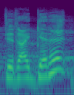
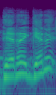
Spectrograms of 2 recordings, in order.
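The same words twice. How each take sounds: First: Said in the usual way. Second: Higher, pleading repeat; more eager question. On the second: Retold or imitated. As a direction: push the repeat up, begging for a yes. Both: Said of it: "I'm like".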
